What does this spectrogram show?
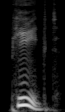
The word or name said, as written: peaked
